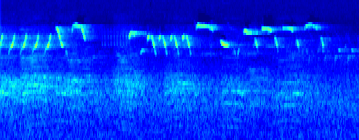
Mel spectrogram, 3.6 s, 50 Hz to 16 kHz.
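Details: Eurasian wren song at Glimmen in April 2021, a fast run of high, sharp notes and trills tumbling through a short phrase, with a soft constant hum underneath.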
